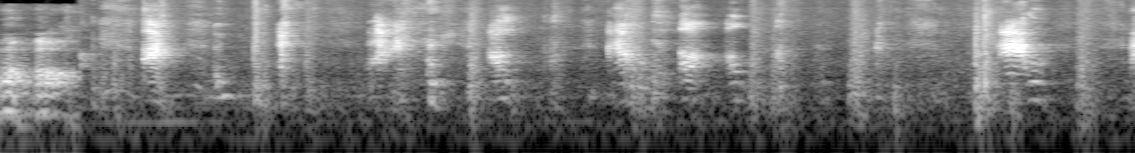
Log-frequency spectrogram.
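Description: A young girl squeals and laughs close by.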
